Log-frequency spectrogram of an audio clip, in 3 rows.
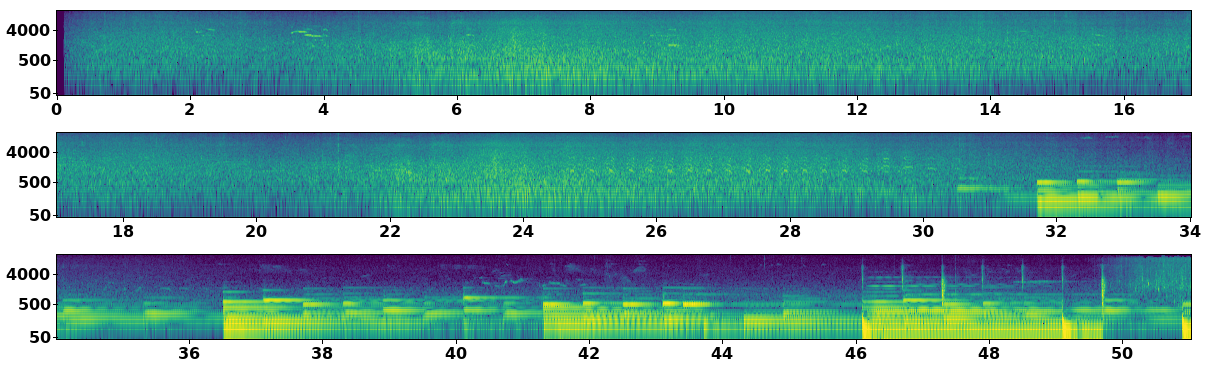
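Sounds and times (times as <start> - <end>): waves breaking on beach: 0.1 - 36.4, 49.7 - 51.0.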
